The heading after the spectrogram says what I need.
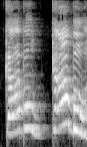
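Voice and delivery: high, rising howl of gobble. Acted. Turkey running from class, howling his gobble: high wail. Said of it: "he howled".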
